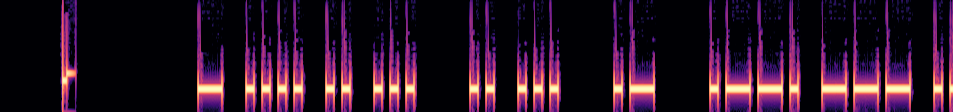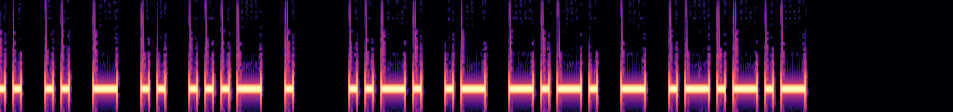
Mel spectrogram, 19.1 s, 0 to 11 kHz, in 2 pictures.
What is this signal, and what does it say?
Morse code, heard as a keyed tone, about 15 wpm, 700 Hz. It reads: THIS IS A POSITIVE FACT.
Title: Sentences from Top 1000 Words - Review Part 5 - 15wpm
